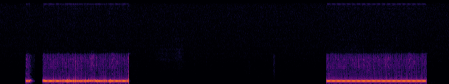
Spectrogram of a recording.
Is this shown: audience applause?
no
